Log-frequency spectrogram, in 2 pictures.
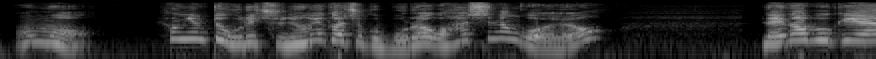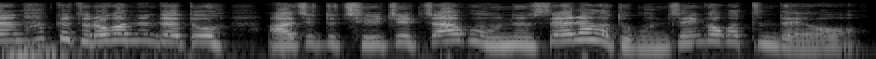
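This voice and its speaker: Woman putting on a shrill sneering sister-in-law. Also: lively intonation, fairly quick, a bit bright. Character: rude arrogant younger sister-in-law, a woman doctor.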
